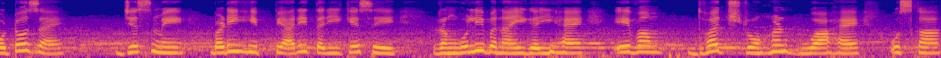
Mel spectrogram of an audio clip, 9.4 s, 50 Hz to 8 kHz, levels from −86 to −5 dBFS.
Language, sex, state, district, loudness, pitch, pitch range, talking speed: Hindi, female, Uttar Pradesh, Muzaffarnagar, -21 LUFS, 245 Hz, 235-275 Hz, 115 wpm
